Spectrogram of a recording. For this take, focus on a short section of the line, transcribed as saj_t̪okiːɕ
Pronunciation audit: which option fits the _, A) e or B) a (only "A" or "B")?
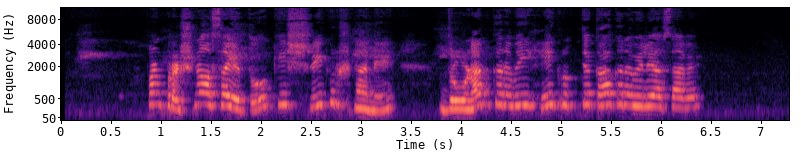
A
